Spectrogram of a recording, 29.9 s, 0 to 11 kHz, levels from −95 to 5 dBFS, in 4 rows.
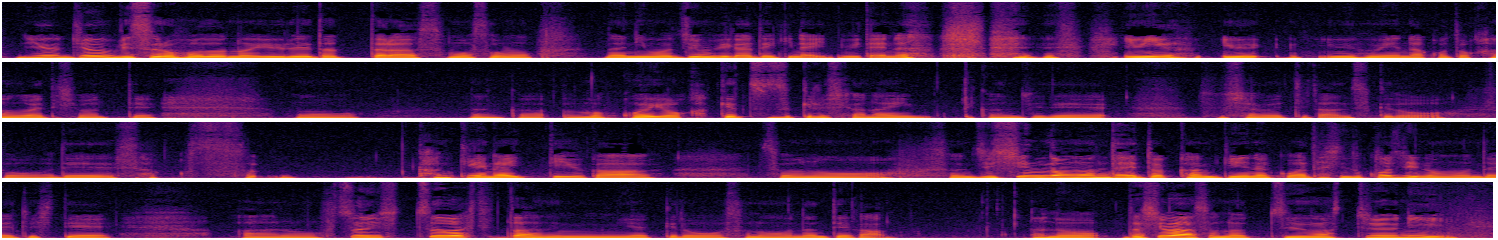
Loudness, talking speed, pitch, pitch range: -23 LUFS, 300 characters per minute, 185 Hz, 175-215 Hz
